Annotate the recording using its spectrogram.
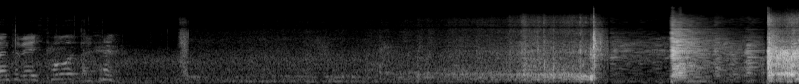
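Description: A skateboard clatters on the pavement.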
